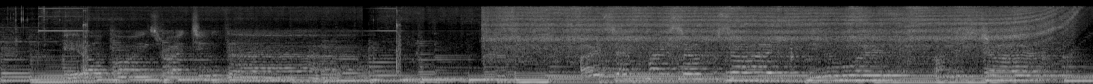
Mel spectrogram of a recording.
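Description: Background music, with the steady hiss of a handheld plasma cutter cutting steel plate coming in about halfway through.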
